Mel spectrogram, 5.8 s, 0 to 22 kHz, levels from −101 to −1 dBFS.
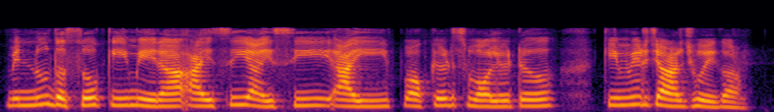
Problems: none marked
